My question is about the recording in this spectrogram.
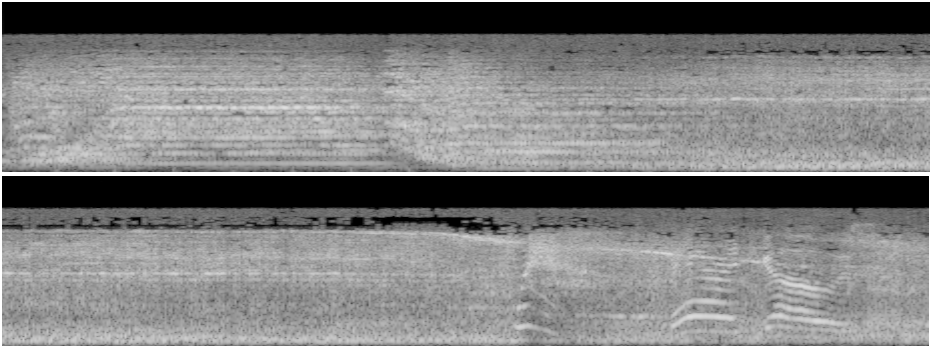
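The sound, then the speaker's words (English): A loud, steady airplane engine roar with droning tonal hum fills the whole stretch, shifting pitch as the aircraft pulls away, with whining sweeps near the end. “I had to see that plane in the sky before I'd leave.”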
